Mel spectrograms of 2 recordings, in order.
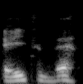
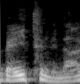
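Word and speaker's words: בית: 이름은 둘 다 베이트인데 점이 있을 때는 B 소리고요. 다음 시간에 이걸 좀 더 자세히 설명할게요. 점이 없을 때는 이게 음역할 때는 라인을 이렇게 그어주시고 발음은 비읍을 부드럽게 한 V 소리가 납니다. V, B, V, V.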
